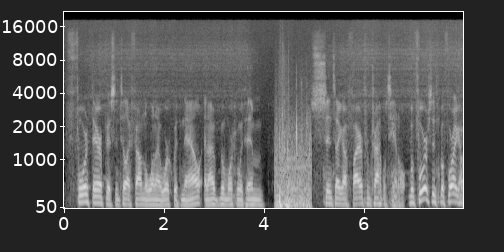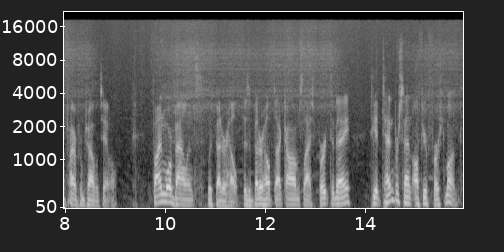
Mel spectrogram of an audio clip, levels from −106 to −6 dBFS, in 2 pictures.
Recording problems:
hiss; noticeable; throughout; 10 dB below the speech
footsteps; loud; at 4 s; peak 4 dB above the speech

